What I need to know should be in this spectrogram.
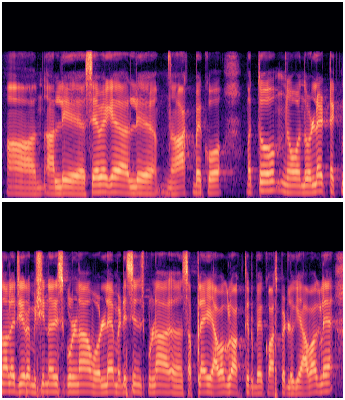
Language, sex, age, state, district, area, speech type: Kannada, male, 18-30, Karnataka, Chikkaballapur, urban, spontaneous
